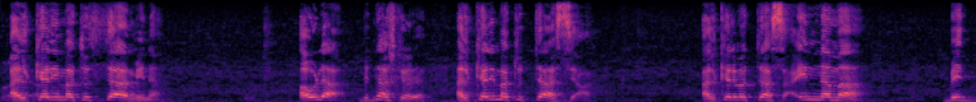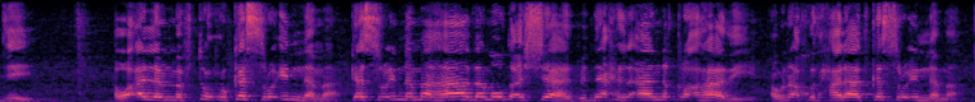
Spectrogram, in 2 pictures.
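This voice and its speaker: A man's voice: sits high, a little mellow, slightly rough. A man teaching a classroom lesson on Quran recitation rules, explaining step by step, repeating key points and checking with his students. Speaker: tajweed teacher.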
